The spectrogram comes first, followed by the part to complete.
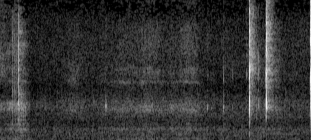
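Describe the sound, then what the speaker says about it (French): Small scissors snip embroidery thread flush against a fabric napkin, giving a few sharp, close, quiet clicks near the end after a soft rustle, with no talking. "je vais pouvoir couper à ras"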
